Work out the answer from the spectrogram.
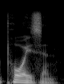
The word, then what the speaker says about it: poison: Notice that little buzzing Z sound? Poison.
